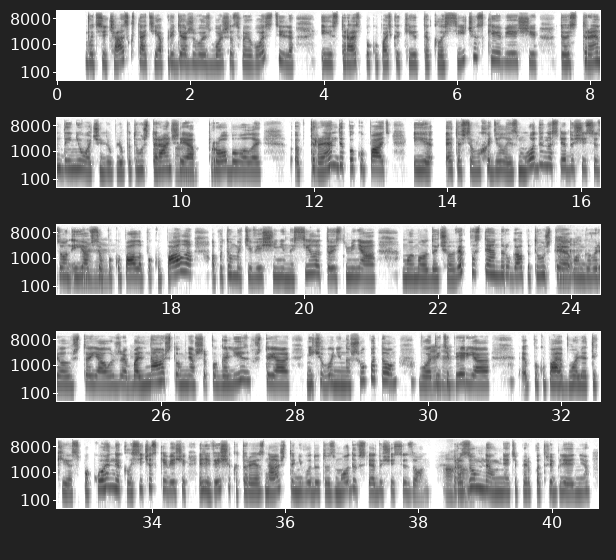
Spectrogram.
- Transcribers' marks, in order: chuckle
- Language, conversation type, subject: Russian, podcast, Откуда ты черпаешь вдохновение для создания образов?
